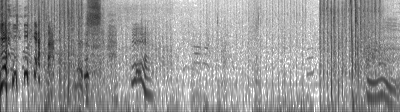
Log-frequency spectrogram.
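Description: Rapid bursts of automatic gunfire and single shots in a Call of Duty Warzone match, loud and close, with excited voices talking over and between the firing.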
